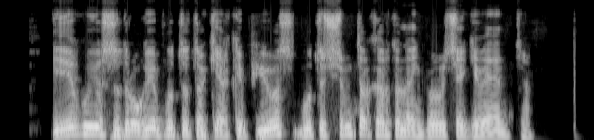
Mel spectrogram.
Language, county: Lithuanian, Šiauliai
